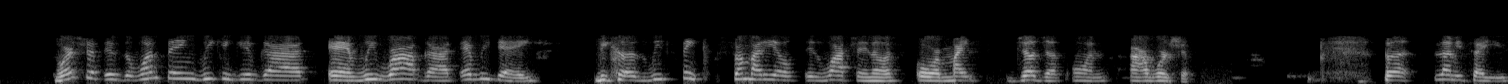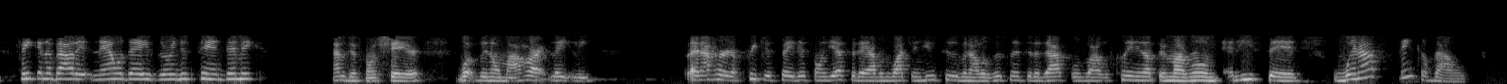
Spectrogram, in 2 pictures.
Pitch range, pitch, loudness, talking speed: 175-235 Hz, 195 Hz, -27 LUFS, 175 wpm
